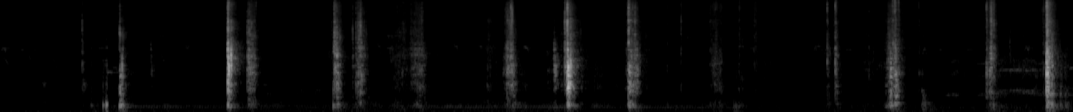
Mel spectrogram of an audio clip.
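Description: A machete chops into bamboo with sharp, repeated blows.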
